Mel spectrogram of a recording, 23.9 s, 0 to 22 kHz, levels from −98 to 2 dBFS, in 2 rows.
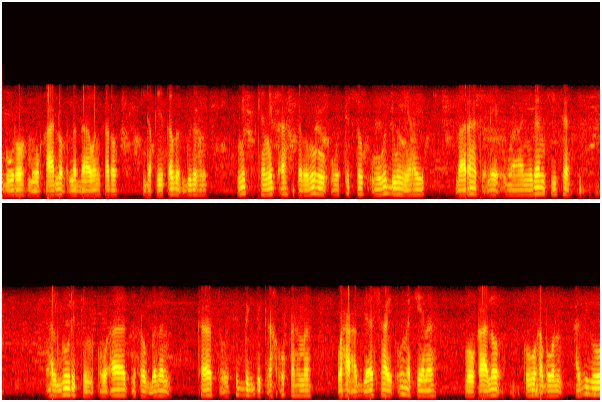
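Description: Nothing stood out on listening; the speech is carried as telephone-band audio over a G.726 ADPCM link at 40 kbit/s, with nothing above about 3.8 kHz.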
